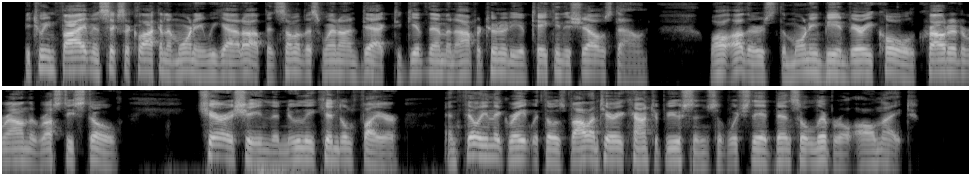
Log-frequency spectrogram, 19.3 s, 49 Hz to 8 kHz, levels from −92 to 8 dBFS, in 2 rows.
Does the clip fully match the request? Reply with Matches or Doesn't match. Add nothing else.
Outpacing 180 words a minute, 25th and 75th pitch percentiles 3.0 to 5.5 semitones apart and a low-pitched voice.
Doesn't match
